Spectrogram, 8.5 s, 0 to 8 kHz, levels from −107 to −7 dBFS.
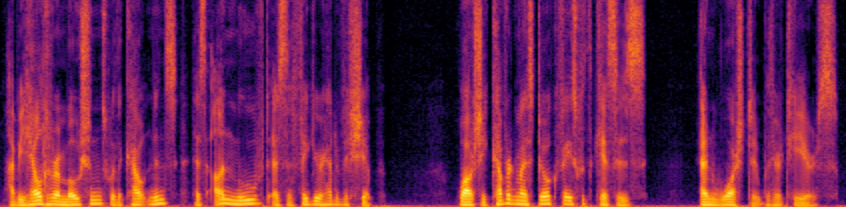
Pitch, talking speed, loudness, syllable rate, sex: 110 Hz, 215 wpm, -22 LUFS, 6.5 syllables/s, male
